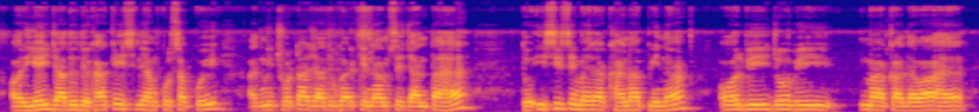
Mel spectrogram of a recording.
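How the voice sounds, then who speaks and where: Male teacher, unhurried and slightly high voice, reads a text and explains it plainly. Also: warm tone. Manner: reads a passage aloud, then explains it in plain words. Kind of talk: reading and explaining a school lesson.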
